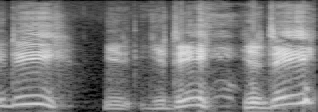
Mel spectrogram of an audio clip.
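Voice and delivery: high, loud, poorly done Irish accent. Speaker offers to show off his Irish accent: attempted Irish accent. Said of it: "That's not Irish, is it?".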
